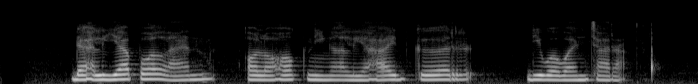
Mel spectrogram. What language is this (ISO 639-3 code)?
sun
